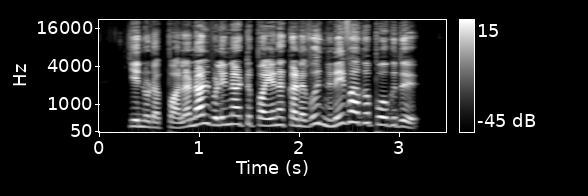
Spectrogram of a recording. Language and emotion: Tamil, happy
